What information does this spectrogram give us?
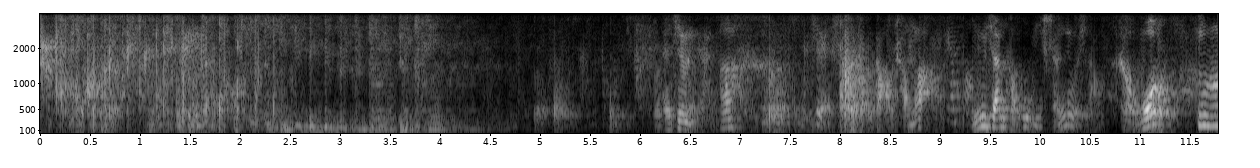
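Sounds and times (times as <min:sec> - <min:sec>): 
audience applause: 0:00.0 - 0:03.0
speech: 0:06.4 - 0:11.7.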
